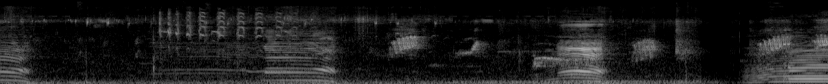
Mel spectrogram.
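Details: Herd of cows coming in from the fields toward the barn: several shorter, higher-pitched moos and lowing calls overlapping, with bird chirps scattered through and a brief quiet gap near the end.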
